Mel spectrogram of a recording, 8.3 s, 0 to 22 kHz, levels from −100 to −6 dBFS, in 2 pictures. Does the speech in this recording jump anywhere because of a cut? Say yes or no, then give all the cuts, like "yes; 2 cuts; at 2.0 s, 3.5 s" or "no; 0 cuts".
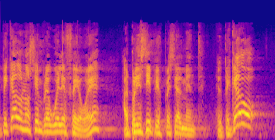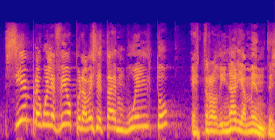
yes; 3 cuts; at 1.8 s, 3.1 s, 6.9 s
